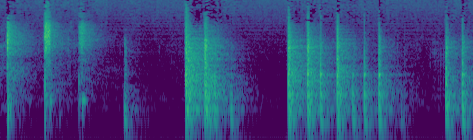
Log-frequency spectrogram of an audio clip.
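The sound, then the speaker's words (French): Several rounds of sharp knocks on a wooden bedroom door upstairs in a house, the father's bedroom, loud and percussive, coming in quick bursts of two to five raps separated by short pauses, with no voices. “Va frapper à celle de son père.”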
